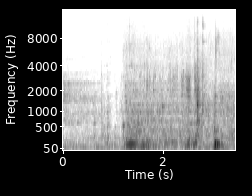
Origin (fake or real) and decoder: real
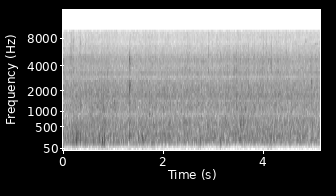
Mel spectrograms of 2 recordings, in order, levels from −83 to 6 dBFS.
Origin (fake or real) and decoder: real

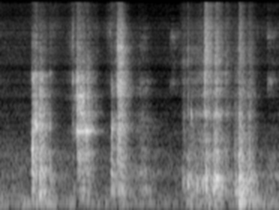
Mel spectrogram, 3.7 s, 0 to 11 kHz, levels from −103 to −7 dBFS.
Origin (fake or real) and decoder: fake, codec, SNAC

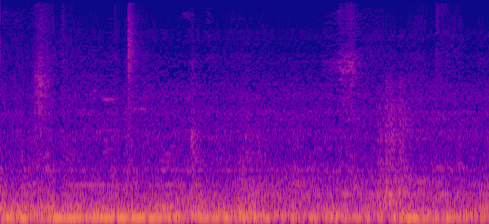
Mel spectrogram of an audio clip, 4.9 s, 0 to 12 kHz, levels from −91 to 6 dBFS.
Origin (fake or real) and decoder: real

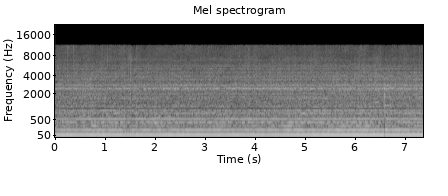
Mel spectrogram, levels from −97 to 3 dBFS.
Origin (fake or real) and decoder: fake, codec, SNAC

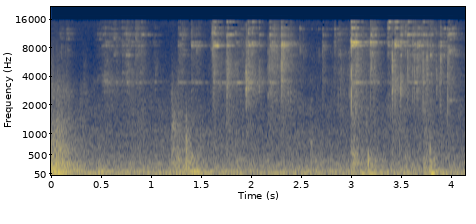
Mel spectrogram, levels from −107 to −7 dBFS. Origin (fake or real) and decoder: real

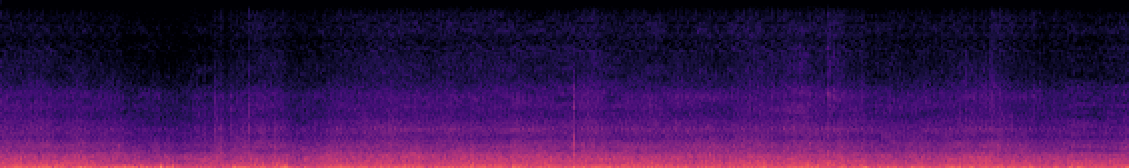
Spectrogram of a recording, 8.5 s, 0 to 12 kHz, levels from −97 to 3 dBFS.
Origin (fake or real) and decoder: fake, codec, SNAC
